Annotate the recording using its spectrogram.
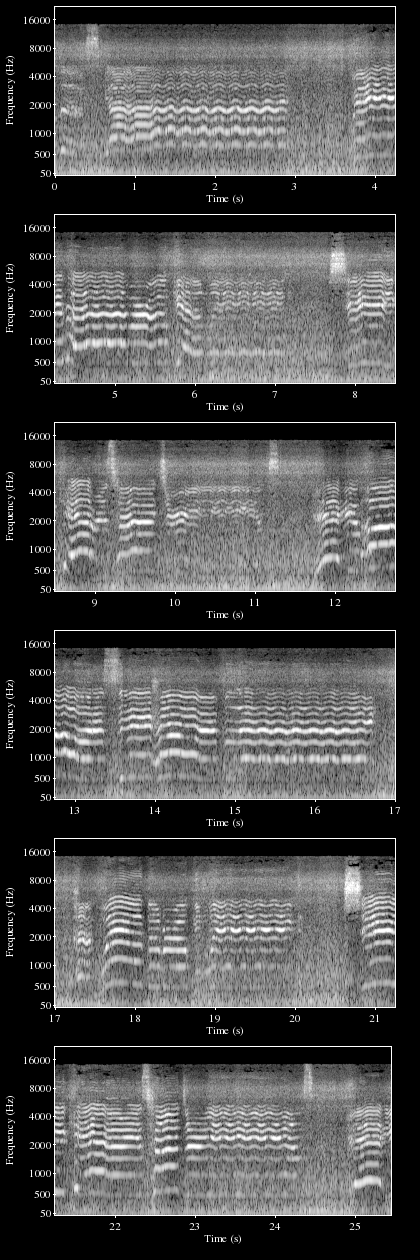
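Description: A woman singing a slow ballad unaccompanied through an airliner's public-address handset, holding long notes with wide vibrato. A steady low drone of the aircraft cabin runs underneath.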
